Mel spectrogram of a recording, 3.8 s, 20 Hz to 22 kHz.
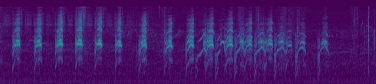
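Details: Osprey at a Charlo, Montana nest, camera view, July 2018 morning: quick, repeated high, whistled chirps about four per second, growing busier and overlapping, with some notes dropping in pitch, then fading out.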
